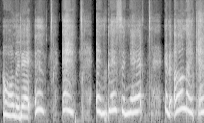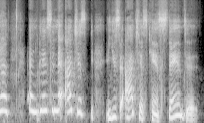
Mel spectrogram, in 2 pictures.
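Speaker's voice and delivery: put-on fussy quote; mocking imitation. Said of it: "You talked about how I talk".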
